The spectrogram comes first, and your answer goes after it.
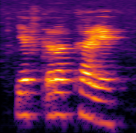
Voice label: i love you, tigrinya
